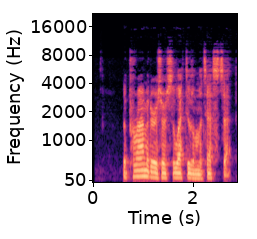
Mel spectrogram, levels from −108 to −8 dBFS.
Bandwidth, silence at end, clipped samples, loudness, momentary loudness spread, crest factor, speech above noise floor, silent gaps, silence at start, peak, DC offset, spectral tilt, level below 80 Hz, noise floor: 9.6 kHz; 0.15 s; under 0.1%; -20 LUFS; 6 LU; 18 dB; 48 dB; none; 0.6 s; -2 dBFS; under 0.1%; -4.5 dB/octave; -54 dBFS; -68 dBFS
